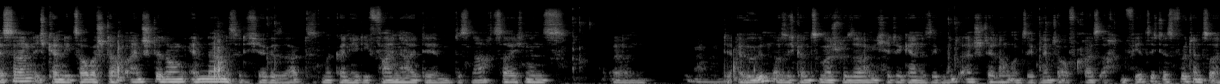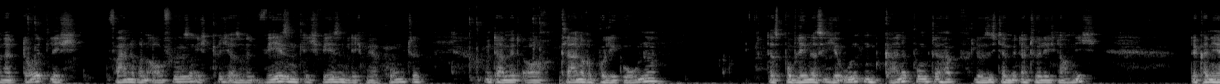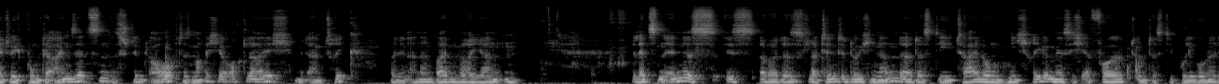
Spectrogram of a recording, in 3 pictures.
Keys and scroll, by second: 3.1 alt+F2, 3.1 Right.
